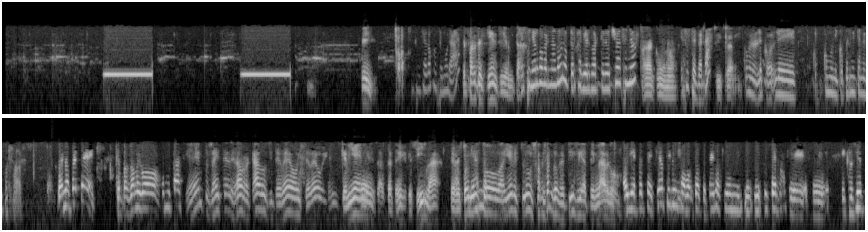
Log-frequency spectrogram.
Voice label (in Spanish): conversacion; javier duarte; jose murat; oaxaca; robo al erario publico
